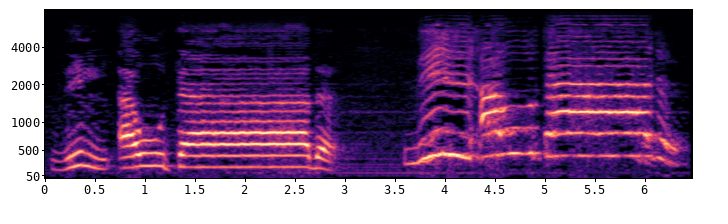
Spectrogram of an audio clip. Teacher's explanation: یہاں جب ہم نے وقف کیا تو دال ساکن ہو گئی اور اس کی صفت قلقلہ ادا کی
